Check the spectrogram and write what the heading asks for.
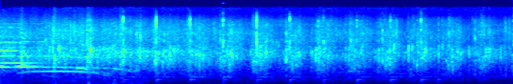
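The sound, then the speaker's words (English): An audience claps steadily for several seconds as a hand clap of praise to God at a night church service, a dense wash of many hands with some sharper individual claps standing out, fairly loud throughout with no talking. “Y'all give God one good hand clap of praise tonight.”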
